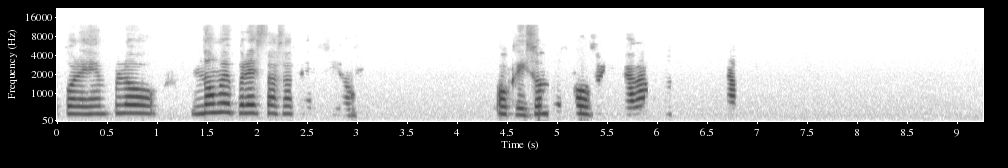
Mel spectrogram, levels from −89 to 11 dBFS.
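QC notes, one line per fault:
2.41–7.03 s, speech suppressed in double talk: the level ducks at 2.41–3.02, 4.38–4.59, 4.88–6.16, 6.67–6.8 and 6.97–7.03 s, from a slight dip to a near-dropout of roughly 40 dB around 5 s, likely an echo canceller attenuating the near talker during overlap.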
